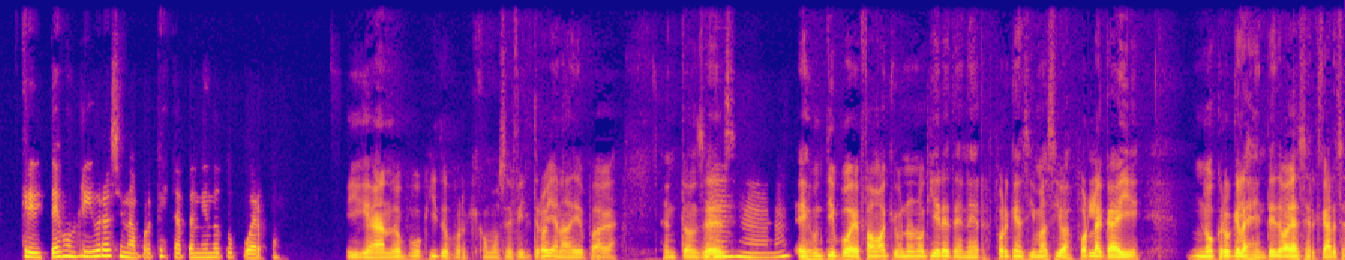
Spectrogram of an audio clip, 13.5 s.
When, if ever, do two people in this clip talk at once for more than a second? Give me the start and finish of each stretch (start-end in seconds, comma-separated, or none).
none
